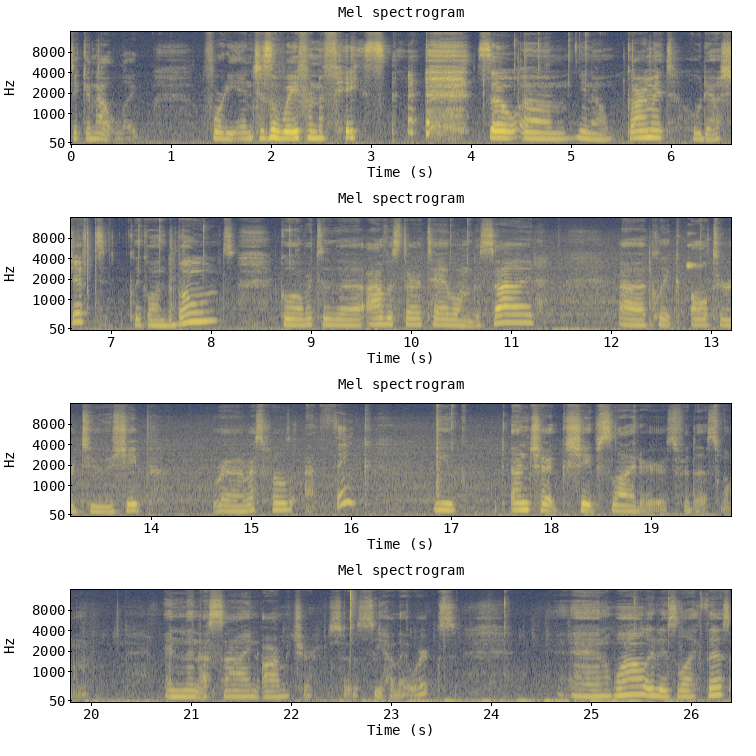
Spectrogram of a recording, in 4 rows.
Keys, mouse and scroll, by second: 5.2-22.6 right drag, 24.3-25.7 middle drag.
